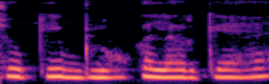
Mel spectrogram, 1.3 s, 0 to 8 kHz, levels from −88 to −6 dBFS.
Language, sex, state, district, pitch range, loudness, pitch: Hindi, female, Bihar, Vaishali, 250-275 Hz, -27 LUFS, 260 Hz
